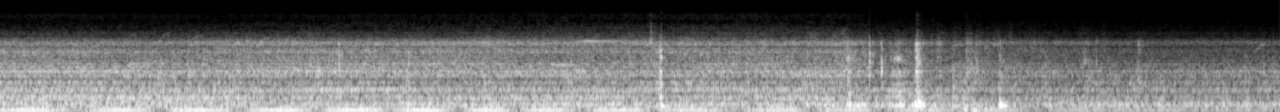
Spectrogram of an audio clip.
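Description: Steady running hum of a train heard from inside the car, with a low throb pulsing about twice a second. A few sharp clicks come past the middle.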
